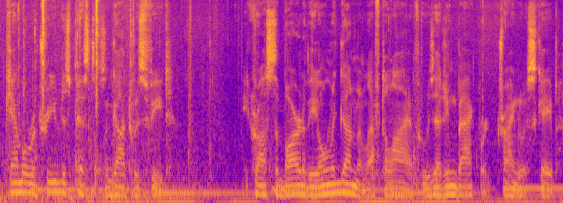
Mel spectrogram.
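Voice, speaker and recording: Low-voiced man narrating a dramatic story. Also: fairly quick, background noise. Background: music.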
